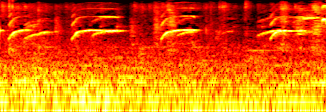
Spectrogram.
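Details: Canary tutor song, an error-free recording meant for teaching young birds: soft rising chirped notes repeated about every three quarters of a second over a low background hum.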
